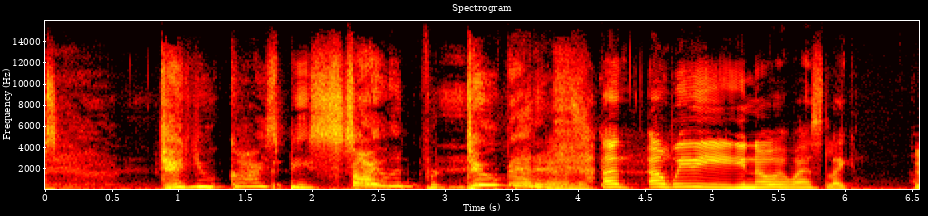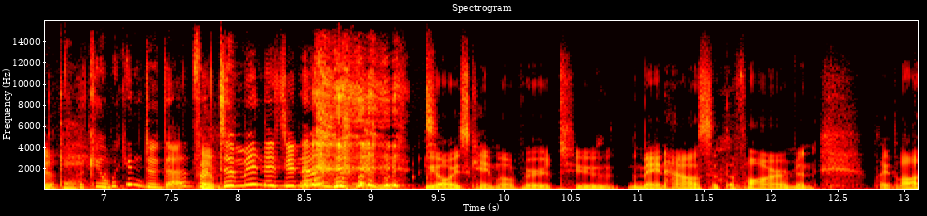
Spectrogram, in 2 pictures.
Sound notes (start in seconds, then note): 8.4 laughs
